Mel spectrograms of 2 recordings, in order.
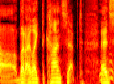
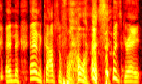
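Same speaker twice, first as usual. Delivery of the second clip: ordinary talk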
